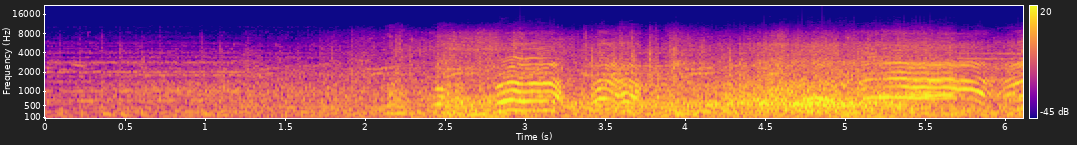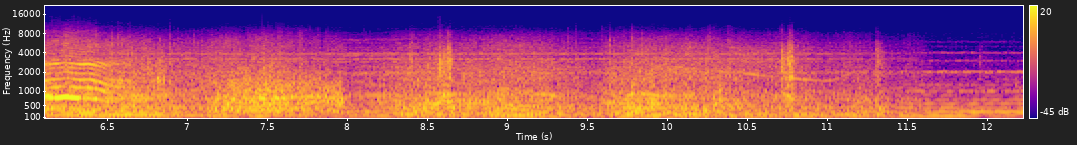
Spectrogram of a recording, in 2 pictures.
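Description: Steady synthesizer film score with a person screaming in loud, rising and falling cries over it during a violent struggle, followed by a few sharp knocks.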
